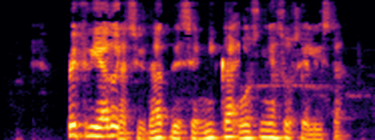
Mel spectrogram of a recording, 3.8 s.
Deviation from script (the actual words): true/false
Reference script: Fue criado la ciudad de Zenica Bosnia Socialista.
false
